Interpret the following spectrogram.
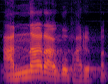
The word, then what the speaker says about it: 안나: 그 딸의 이름은 안나였습니다. 안나도 그 구약 성경의 이름으로는 한나입니다. 한나. 한나라는 이름이 신약 시대의 헬라식 이름으로 안나라고 발음하게 되었고, 그 이름의 뜻은 은혜라는 뜻입니다.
